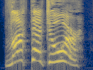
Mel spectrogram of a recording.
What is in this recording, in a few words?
close the door, teen girl, survivor voice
